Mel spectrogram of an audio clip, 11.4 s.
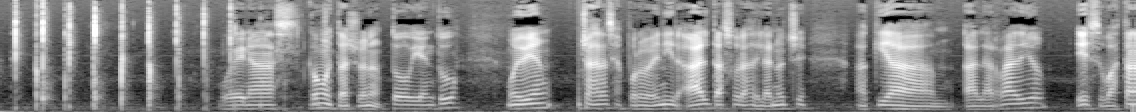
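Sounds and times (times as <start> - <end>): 
applause: 0.0 - 2.8
speech: 2.2 - 11.3.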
